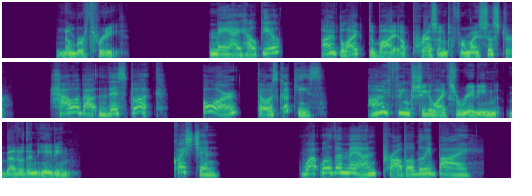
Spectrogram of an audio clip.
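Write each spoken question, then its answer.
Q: What will the man probably buy?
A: A book.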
